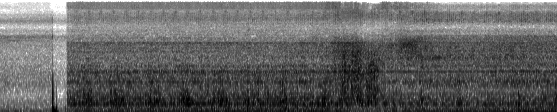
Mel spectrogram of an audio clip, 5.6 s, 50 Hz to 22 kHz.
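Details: 2002 BMW 325i at idle: steady low growl from the engine bay that goes away on acceleration and persists with AC on (not the AC compressor); power steering fluid found low and suspected.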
